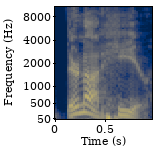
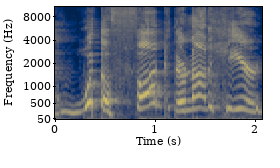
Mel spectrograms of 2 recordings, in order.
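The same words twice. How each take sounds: First: Said in the usual way. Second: High, slow, incredulous; stunned host echoing bad news; shocked disbelief. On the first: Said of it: "this lady looks at me and goes". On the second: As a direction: repeat it as if you can't believe it. Learns the guests are missing.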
